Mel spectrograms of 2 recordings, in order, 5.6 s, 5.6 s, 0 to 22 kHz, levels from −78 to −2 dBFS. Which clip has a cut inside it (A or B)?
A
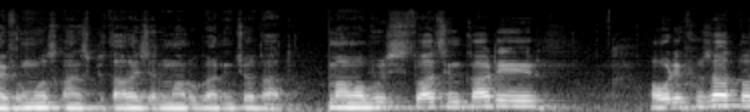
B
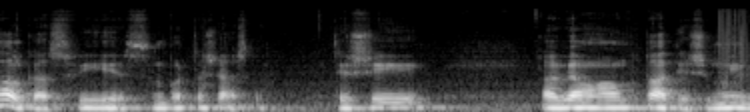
A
